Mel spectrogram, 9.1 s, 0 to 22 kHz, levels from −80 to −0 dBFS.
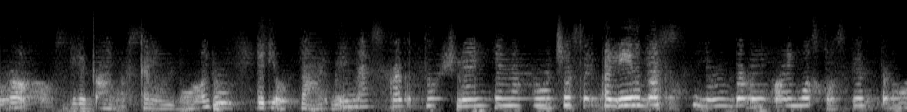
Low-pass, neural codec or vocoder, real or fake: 14.4 kHz; codec, 44.1 kHz, 0.9 kbps, DAC; fake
